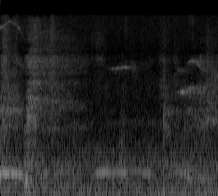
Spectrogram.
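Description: Near silence, with a faint, short bird call about a second in.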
